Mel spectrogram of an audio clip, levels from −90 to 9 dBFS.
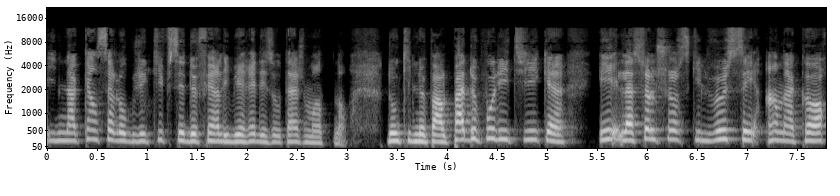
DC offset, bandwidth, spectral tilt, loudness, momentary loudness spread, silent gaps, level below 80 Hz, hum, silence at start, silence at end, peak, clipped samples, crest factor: under 0.1%; 12.5 kHz; -5 dB/octave; -18 LUFS; 10 LU; none; -54 dBFS; none; 0 s; 0 s; 0 dBFS; under 0.1%; 16 dB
